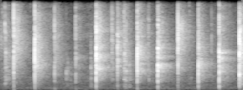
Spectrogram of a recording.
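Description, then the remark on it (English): A quick run of about a dozen sharp hand claps, slightly uneven in rhythm, each a crisp bright snap with no talking over them. “These are my claps for everyone in Hogwarts who are following in Forge's example.”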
